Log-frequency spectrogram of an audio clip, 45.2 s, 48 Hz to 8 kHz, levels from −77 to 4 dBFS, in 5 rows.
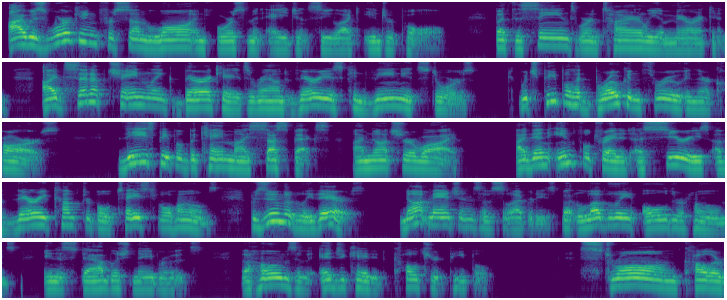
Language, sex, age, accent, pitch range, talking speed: English, male, 50-69, American, 110-150 Hz, 95 wpm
